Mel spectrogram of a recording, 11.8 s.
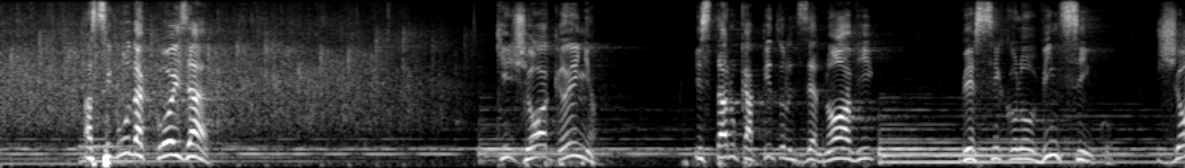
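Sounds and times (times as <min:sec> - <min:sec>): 
audience applauding: 0:00.0 - 0:04.9
speech: 0:00.8 - 0:02.2, 0:05.2 - 0:06.1, 0:06.9 - 0:11.0, 0:11.6 - 0:11.8.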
